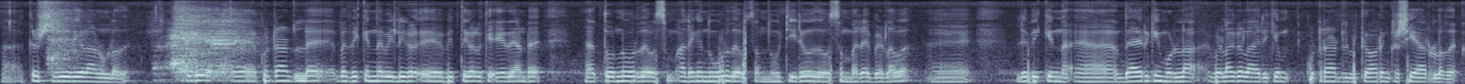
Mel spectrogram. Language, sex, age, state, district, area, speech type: Malayalam, male, 60+, Kerala, Kottayam, urban, spontaneous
